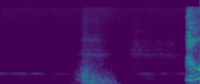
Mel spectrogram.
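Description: A man's breathy exhale or sigh into a headset microphone about a second in, over faint held keyboard pad chords; he starts speaking again near the end.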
